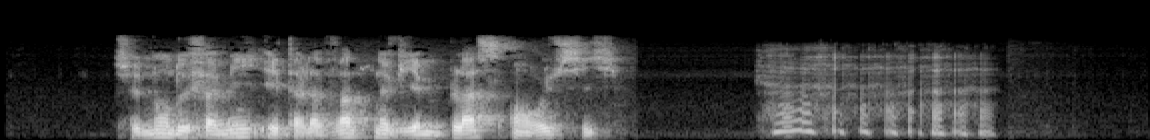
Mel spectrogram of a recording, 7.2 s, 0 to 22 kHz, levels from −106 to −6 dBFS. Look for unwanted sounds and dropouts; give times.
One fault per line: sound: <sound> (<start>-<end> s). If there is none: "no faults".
sound: laugh (4.7-6.3 s)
